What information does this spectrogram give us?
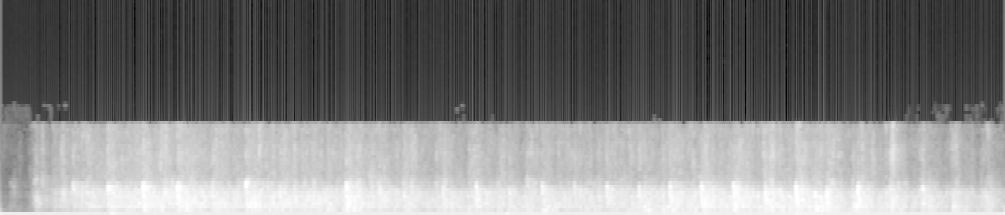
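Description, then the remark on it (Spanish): An audience in a large theatre applauds on Easter Tuesday to welcome a speaker at a tribute event, dense, steady clapping that holds at an even level for about ten seconds, a continuous bright crackle of many hands with no voices over it. “Por favor, un fuerte aplauso para él.”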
